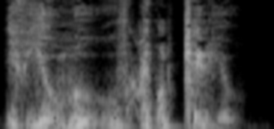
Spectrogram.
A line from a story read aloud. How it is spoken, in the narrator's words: he whispered ferociously in Arabic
